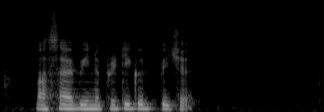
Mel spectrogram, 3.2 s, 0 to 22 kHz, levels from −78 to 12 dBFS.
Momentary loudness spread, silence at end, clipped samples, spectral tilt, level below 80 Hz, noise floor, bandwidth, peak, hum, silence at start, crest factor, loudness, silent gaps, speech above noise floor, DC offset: 13 LU; 1.3 s; under 0.1%; -8.5 dB/octave; -66 dBFS; -77 dBFS; 8.4 kHz; -18 dBFS; none; 0.35 s; 14 dB; -31 LUFS; none; 47 dB; under 0.1%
